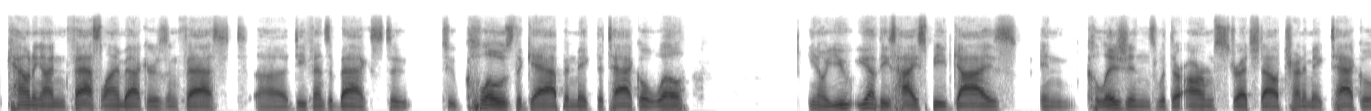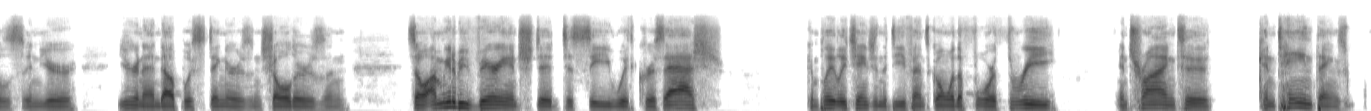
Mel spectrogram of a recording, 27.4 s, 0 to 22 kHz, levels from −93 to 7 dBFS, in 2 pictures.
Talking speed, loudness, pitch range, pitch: 165 wpm, -21 LUFS, 95-115 Hz, 105 Hz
